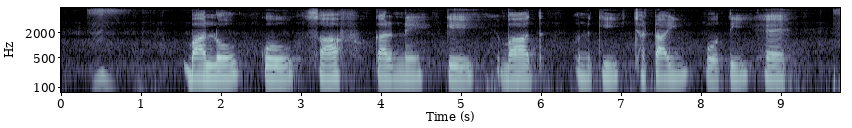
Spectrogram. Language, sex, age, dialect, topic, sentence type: Hindi, male, 18-24, Marwari Dhudhari, agriculture, statement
